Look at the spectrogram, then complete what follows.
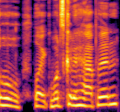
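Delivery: plain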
